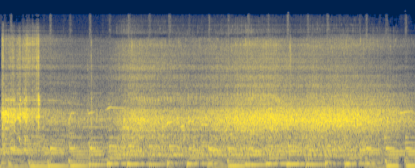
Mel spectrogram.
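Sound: truck engine running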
